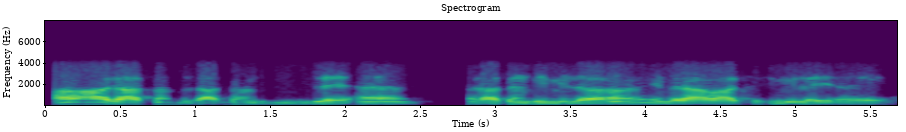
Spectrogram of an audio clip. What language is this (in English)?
Maithili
